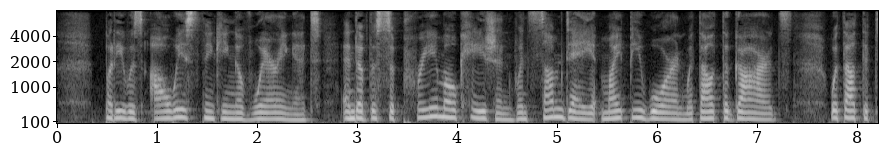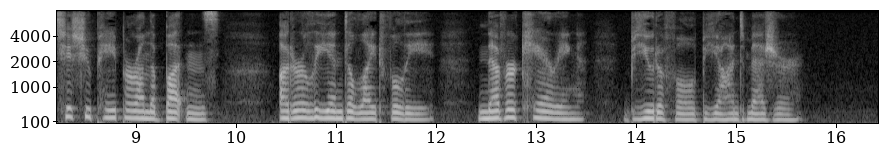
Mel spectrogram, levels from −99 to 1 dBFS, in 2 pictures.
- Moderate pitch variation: Yes, average, 3.0 semitones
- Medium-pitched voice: Yes, medium, 175 Hz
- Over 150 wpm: No, average, 140 wpm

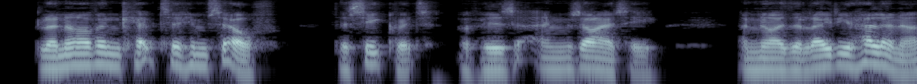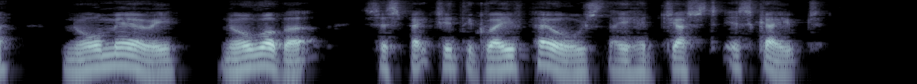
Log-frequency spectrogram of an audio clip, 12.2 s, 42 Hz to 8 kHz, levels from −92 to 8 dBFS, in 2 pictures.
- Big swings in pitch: Yes, wide, 5.8 semitones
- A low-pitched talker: Yes, low, 125 Hz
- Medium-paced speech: No, slow, 125 wpm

